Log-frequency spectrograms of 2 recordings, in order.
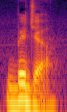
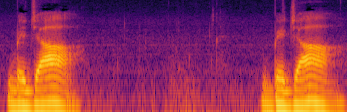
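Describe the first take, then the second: First: Bija with short i and short a; short vowels. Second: Bija with a short i and a long drawn-out a; long final vowel. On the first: Teacher showing short vowels, bija said clipped. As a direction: clip both vowels of bija. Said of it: "Both the vowel sounds are short". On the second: Teacher showing the long second vowel in bija. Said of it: "made the second vowel sound long". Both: Shown as a demonstration.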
